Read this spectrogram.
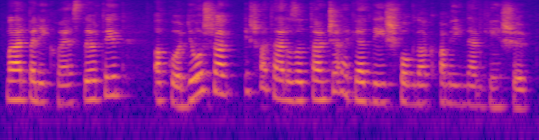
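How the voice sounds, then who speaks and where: A woman reading an audiobook, voicing a stout, mustached male official who speaks in a calm, lecturing, firm way. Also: medium pitch, lo-fi sound, lightly acted.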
